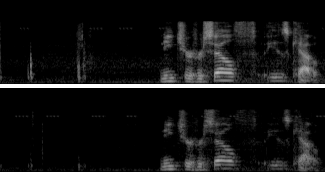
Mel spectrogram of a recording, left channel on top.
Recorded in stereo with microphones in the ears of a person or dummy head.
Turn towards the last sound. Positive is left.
turn(degrees=45)  # may be behind; listen again after turning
